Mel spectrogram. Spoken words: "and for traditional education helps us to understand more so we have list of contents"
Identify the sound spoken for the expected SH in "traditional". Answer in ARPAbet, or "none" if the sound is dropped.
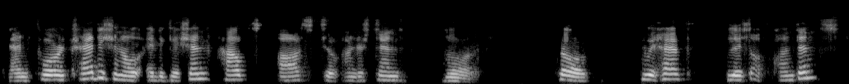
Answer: SH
